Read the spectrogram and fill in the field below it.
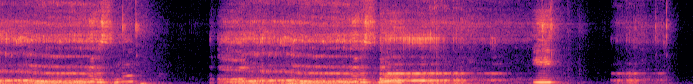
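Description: Several long, loud, rumbling voiced belches with short pauses between them, in a small quiet room.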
